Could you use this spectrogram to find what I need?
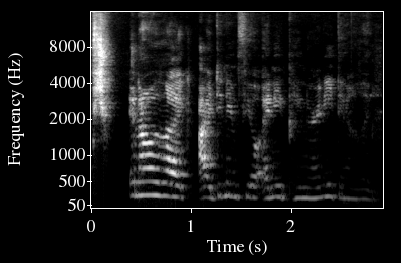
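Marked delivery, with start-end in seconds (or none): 0.0-0.3 quick, loud "psh" noise; imitated stick slip. Showing friends how the stick went in, imitated whoosh. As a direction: imitate a sudden slide with a sharp psh. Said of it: "it went just like".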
